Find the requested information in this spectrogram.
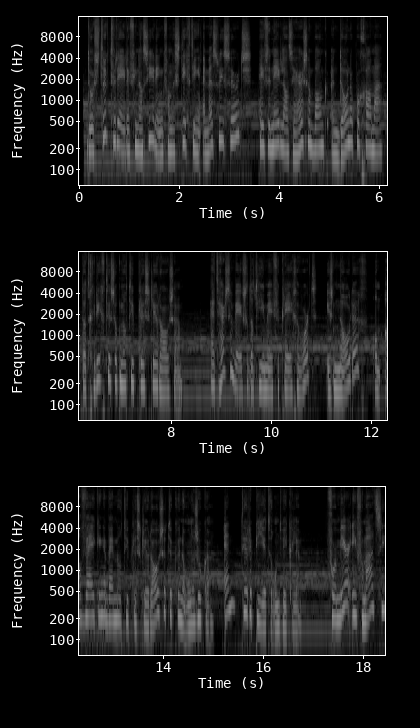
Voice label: radiospot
